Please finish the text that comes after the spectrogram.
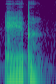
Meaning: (noun) 1. monkey 2. ape; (verb) mimic, ape
- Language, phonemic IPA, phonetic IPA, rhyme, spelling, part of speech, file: Danish, /aːbə/, [ˈæːb̥ə], -aːbə, abe, noun / verb, Da-cph-abe.ogg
